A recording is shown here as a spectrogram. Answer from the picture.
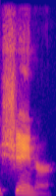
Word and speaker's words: Shaner: Shainer. Am I pronouncing that properly still?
